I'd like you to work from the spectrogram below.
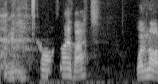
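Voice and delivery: imitated Brummie accent; Birmingham accent. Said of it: "pretty strong Birmingham accent".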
